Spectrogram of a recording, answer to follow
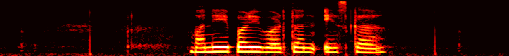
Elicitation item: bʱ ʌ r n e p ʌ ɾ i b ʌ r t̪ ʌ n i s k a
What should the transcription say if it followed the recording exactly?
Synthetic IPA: bʱ ʌ n e p ʌ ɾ i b ʌ r t̪ ʌ n e s k a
